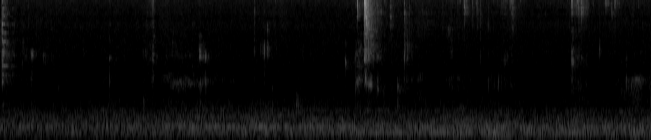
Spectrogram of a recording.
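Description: A person chewing sliced ham with the mouth close to the microphone: soft, wet chewing and a few faint mouth clicks.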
